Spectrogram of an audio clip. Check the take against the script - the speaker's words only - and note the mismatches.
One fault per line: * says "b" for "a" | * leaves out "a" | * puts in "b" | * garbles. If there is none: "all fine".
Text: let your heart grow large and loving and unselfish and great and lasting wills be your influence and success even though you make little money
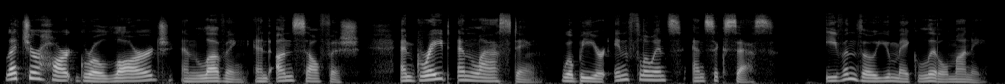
* says "will" for "wills"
